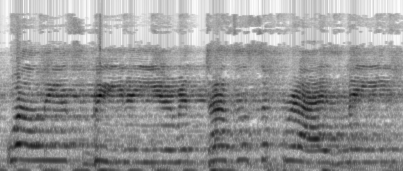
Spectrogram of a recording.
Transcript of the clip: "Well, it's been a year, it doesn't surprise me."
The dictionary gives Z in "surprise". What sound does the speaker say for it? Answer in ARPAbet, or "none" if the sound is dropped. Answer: Z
